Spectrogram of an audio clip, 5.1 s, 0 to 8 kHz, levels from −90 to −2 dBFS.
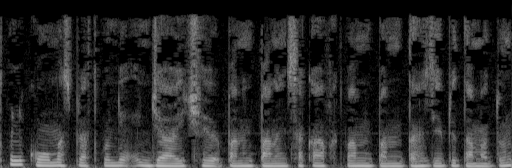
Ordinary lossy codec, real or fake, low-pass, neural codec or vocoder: MP3, 32 kbps; real; 7.2 kHz; none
